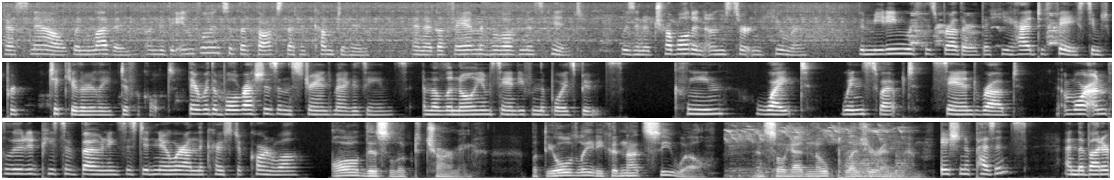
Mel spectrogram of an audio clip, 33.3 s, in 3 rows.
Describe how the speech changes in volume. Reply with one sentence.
The volume of the speech stays about the same.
